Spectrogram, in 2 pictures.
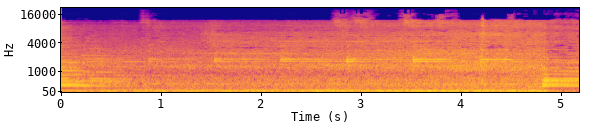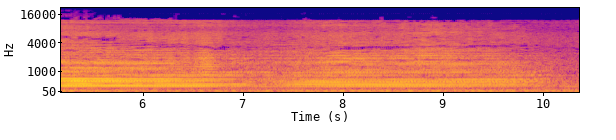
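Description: CN M369, a short mixed freight led by six locomotives on the Montreal to Toronto run, sounds its horn in several loud blasts over heavy rumbling, then rolls past with a lower sustained tone and clatter.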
